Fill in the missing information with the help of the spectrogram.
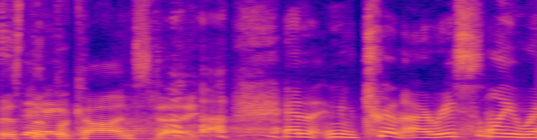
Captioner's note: laughter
